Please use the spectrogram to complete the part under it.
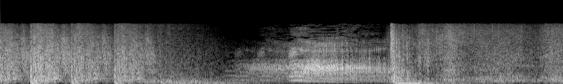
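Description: Laser blaster gunfire sound effect: a few sharp, loud, crackling blasts, with a rougher roaring swell in the middle before another sharp blast, with no voices.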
